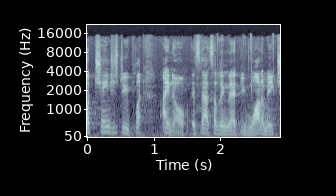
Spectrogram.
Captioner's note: snaps fingers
